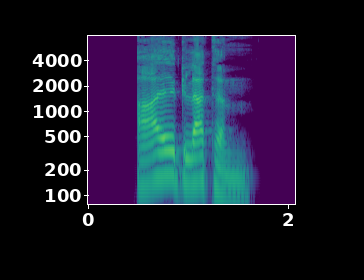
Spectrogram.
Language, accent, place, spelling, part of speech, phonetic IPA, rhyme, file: German, Germany, Berlin, aalglattem, adjective, [ˈaːlˈɡlatəm], -atəm, De-aalglattem.ogg
- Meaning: strong dative masculine/neuter singular of aalglatt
